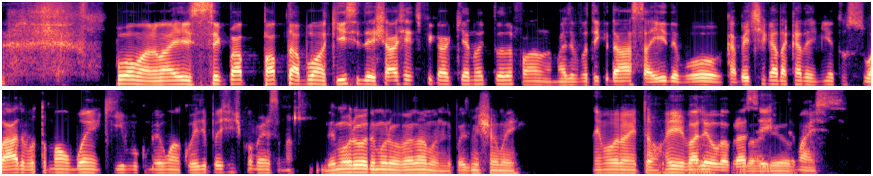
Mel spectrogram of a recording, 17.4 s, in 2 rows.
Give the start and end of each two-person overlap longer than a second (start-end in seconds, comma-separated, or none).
15.2-16.6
